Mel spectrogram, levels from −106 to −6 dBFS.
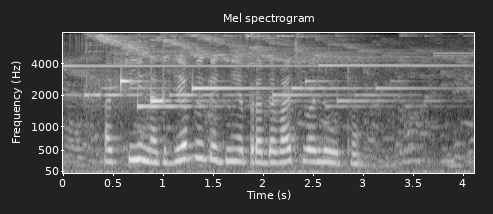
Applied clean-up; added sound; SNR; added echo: none; Chime; 1 dB; none.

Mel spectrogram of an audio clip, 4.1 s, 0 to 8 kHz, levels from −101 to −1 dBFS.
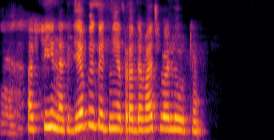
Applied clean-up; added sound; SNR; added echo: neural mask model Resemble Enhance denoiser.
